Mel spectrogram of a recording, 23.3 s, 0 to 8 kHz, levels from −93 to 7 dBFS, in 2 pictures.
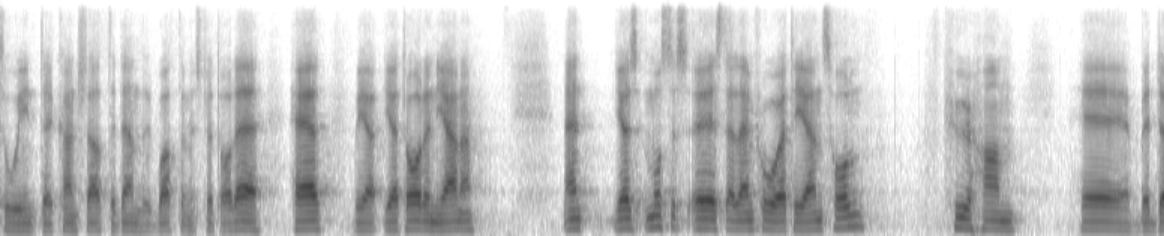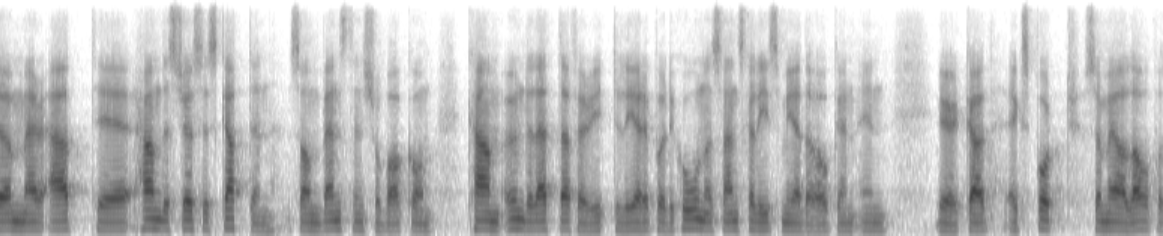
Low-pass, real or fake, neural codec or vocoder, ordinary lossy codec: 7.2 kHz; fake; codec, 16 kHz, 0.2 kbps, FocalCodec; Opus, 32 kbps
